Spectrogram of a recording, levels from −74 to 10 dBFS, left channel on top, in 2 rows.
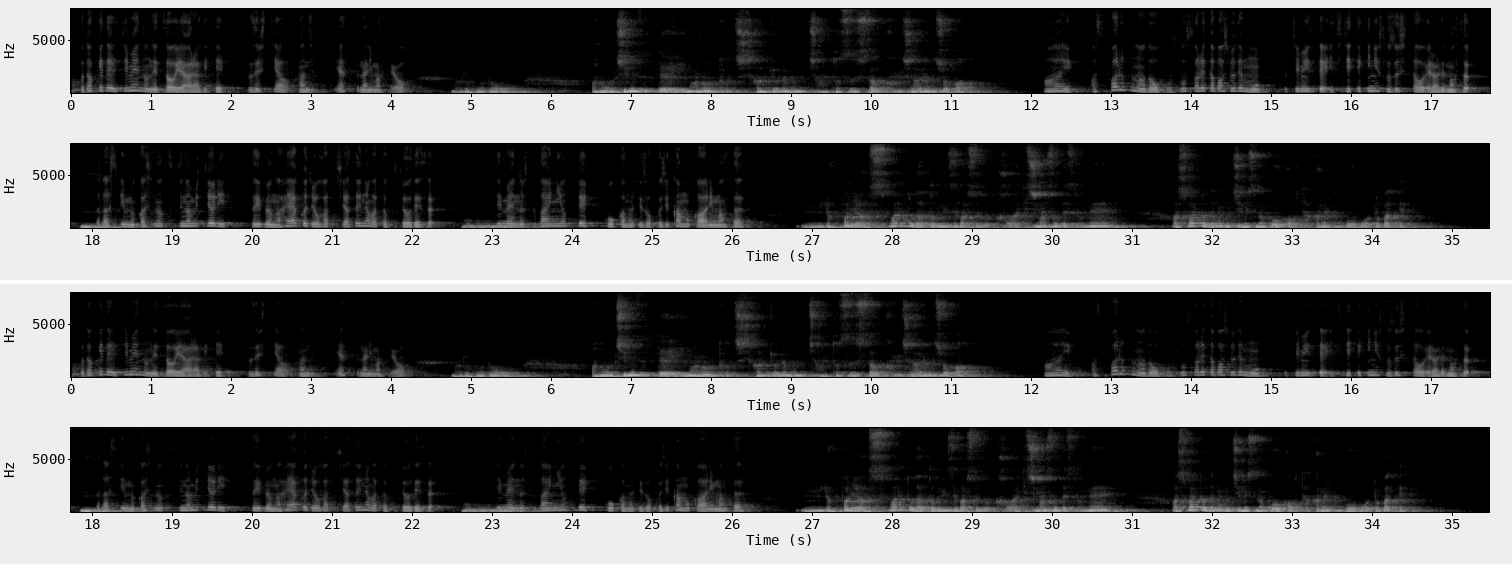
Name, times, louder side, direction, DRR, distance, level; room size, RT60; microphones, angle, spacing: voice 1, 0.0-1.9 2.2-4.2 12.2-14.9 15.3-17.5 18.1-19.7 20.0-21.6 21.9-22.3 23.0-26.1, left 2 dB, 20° left, 12 dB, 0.4 m, -34 dB
voice 2, 4.4-6.2 6.5-11.2 17.8-18.2 22.6-23.2 26.9-30.8 31.2-34.4, right 1 dB, 20° right, 0 dB, 1.0 m, -28 dB
14.5 x 7.9 x 6.0 m, 1.1 s
head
